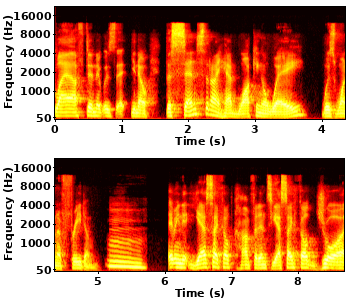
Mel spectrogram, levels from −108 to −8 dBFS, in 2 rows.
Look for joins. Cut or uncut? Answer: cut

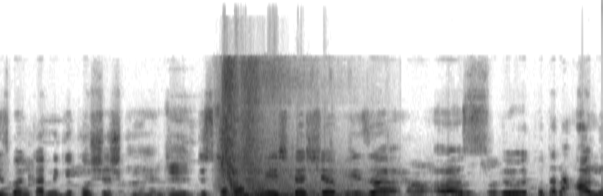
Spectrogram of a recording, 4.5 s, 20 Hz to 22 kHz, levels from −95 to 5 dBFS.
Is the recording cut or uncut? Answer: cut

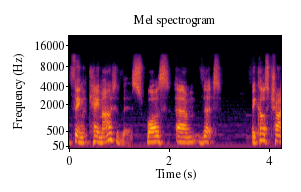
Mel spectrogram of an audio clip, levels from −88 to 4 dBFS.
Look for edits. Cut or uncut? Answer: uncut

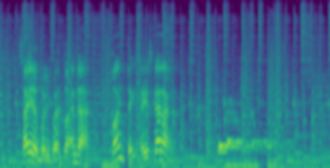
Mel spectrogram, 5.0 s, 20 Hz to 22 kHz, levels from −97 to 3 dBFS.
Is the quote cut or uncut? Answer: cut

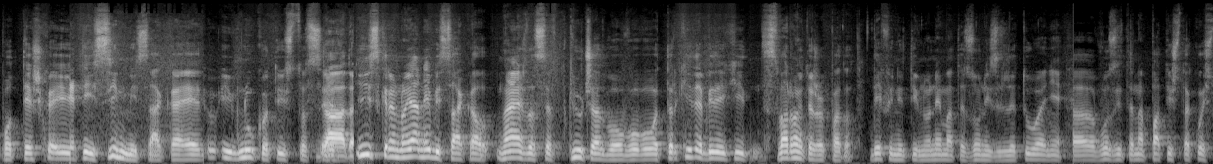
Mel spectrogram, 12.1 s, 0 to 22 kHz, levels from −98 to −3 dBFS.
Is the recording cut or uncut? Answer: cut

